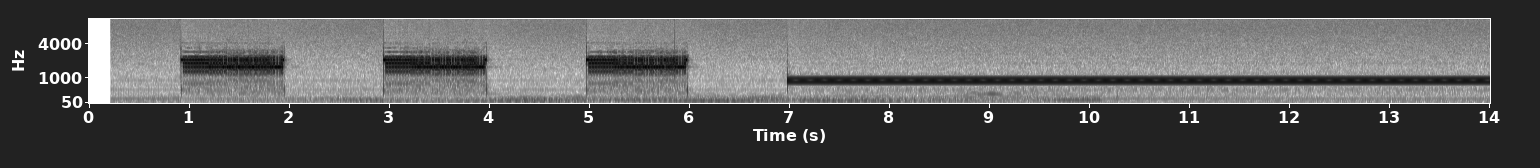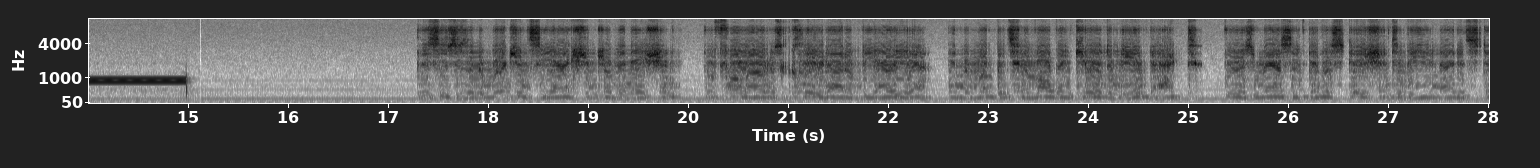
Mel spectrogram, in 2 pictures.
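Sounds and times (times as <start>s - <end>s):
digital header code bursts: 3.0s - 4.0s, 5.0s - 6.0s, 17.3s - 28.0s
two-tone attention signal: 3.0s - 4.0s, 5.0s - 6.1s, 7.0s - 15.1s.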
